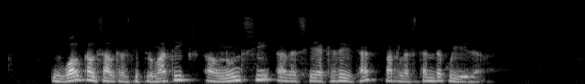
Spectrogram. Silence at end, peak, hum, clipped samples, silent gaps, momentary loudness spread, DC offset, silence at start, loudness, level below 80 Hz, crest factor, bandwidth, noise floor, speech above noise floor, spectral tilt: 1 s; -4 dBFS; none; under 0.1%; none; 9 LU; under 0.1%; 0.5 s; -24 LUFS; -64 dBFS; 22 dB; 10 kHz; -69 dBFS; 47 dB; -10 dB/octave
